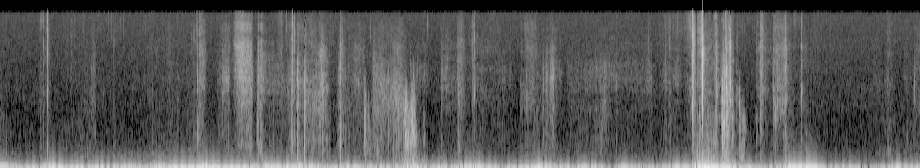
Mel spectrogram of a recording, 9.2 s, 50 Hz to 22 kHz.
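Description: Fingertips with nails hold, rub and flip the glossy paper pages of an open Elle fashion magazine, the UK July/August 2023 issue, a thick solid stack lying on an orange towel. Crisp, bright rustles and swishes of turning pages rise over a steady low rumble.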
